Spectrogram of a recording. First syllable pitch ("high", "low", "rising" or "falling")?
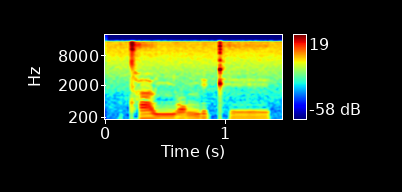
falling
